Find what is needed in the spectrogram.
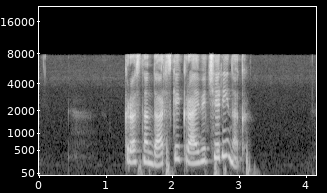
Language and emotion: Russian, positive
